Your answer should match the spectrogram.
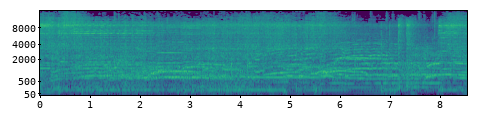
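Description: Punk rock band playing live through a PA, the vocalist shouting and singing into the microphone over held guitar and bass tones.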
